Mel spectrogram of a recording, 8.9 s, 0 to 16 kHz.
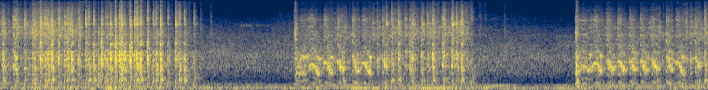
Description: Cold, hard start of the 7.3L F350. Has bad injectors. Been sitting for about a week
